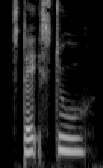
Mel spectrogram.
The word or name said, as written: stadsstue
